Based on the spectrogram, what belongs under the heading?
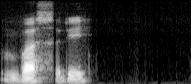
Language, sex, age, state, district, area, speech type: Kashmiri, male, 18-30, Jammu and Kashmir, Ganderbal, rural, read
